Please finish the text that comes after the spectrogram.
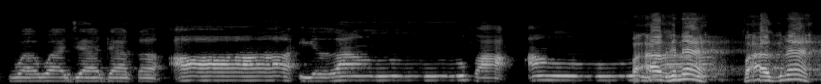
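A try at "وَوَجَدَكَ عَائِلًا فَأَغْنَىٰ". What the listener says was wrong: Fa'agna. Bukan fa'angna, fa'agna itu gin. Wa wajadaka ailan fa'agna.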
